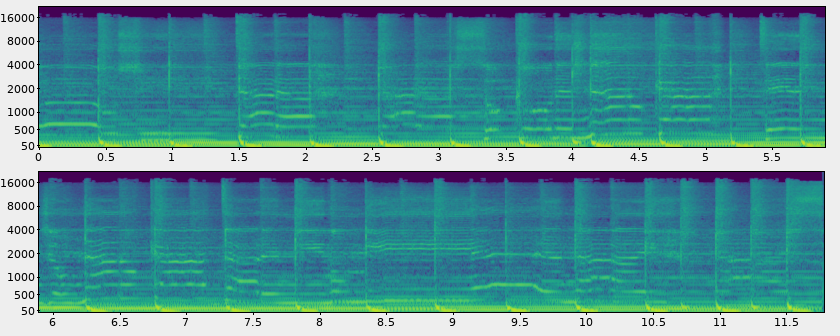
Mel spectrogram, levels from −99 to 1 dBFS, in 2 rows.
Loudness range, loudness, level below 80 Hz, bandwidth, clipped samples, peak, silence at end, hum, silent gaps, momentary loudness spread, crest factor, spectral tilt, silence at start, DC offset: 1 LU; -18 LUFS; -18 dBFS; 18 kHz; under 0.1%; -4 dBFS; 0 s; none; none; 2 LU; 12 dB; -5 dB/octave; 0 s; under 0.1%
